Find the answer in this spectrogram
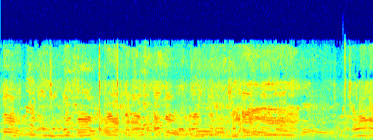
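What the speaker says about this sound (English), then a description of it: "the crowd went into a frenzy." An excited crowd of party supporters on a roadside at night in Vellore cheers and shouts in a dense, continuous babble of many voices, loud and close throughout.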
